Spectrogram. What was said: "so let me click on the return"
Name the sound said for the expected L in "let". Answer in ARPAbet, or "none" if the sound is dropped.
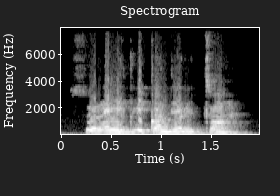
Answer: N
